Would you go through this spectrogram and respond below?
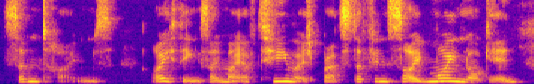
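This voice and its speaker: A woman's voice: high-pitched, flat delivery, measured pace, creaky, mellow, husky, full character voice. A woman voicing a scruffy male creature who talks in odd broken grammar. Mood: glum.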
